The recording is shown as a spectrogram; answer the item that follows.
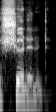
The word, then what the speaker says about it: shouldn't: So, fijaos, la L no lo he pronunciado. I didn't say should. Why shouldn't? Shouldn't.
